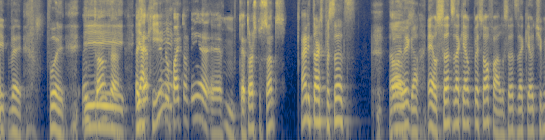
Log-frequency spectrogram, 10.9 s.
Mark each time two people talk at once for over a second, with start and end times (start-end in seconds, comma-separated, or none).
1.6-3.5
